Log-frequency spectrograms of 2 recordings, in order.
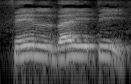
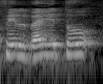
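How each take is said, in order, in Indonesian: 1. Kata terakhir diakhiri vokal i. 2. Kata terakhir diakhiri vokal u. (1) "Yang benar fil baiti, barisnya di bawah"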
